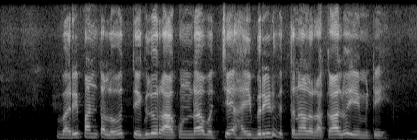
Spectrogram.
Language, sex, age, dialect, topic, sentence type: Telugu, male, 18-24, Utterandhra, agriculture, question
